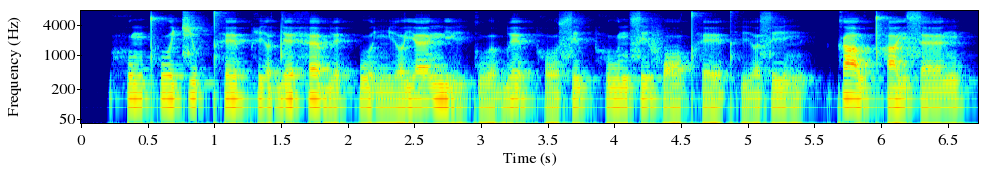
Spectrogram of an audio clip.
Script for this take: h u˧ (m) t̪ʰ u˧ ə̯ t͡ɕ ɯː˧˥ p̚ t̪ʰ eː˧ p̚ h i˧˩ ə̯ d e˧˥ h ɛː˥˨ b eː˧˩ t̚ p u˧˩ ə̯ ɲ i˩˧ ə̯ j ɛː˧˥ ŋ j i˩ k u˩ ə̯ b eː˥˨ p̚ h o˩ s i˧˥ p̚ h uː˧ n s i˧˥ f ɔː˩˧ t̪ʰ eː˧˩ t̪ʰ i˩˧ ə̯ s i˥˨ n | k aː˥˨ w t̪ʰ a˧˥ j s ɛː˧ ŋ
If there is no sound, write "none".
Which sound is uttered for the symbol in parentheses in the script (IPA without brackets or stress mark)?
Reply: m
